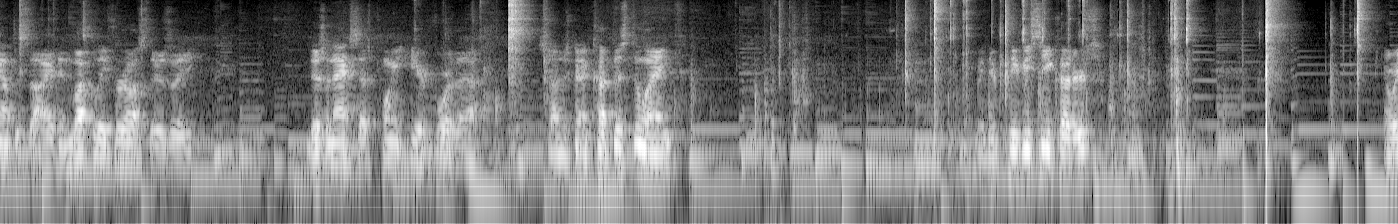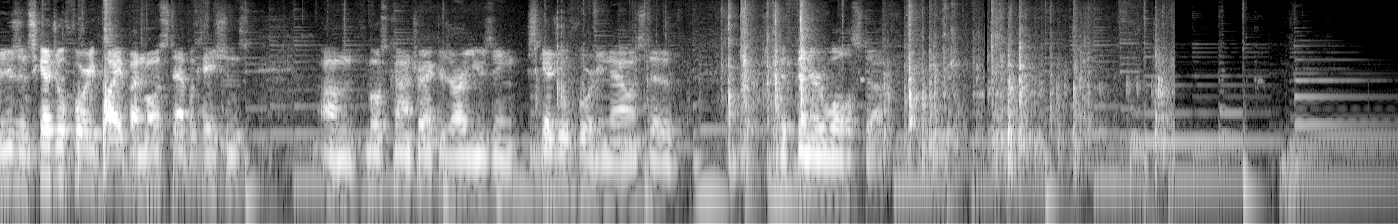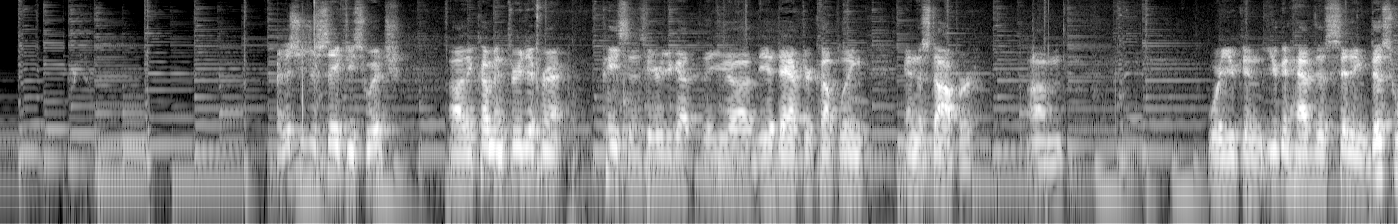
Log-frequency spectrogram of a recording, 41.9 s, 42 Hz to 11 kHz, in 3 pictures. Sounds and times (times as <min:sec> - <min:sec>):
Speech: 0:00.0 - 0:02.0, 0:03.1 - 0:04.8, 0:05.4 - 0:06.8, 0:09.8 - 0:11.0, 0:13.8 - 0:16.4, 0:17.2 - 0:20.8, 0:21.7 - 0:22.9, 0:30.7 - 0:38.6, 0:40.0 - 0:41.9
Music: 0:00.0 - 0:41.9.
